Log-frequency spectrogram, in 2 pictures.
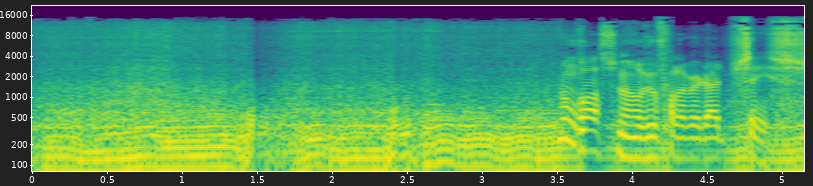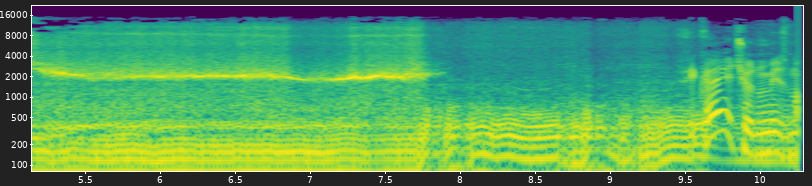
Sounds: car passing by

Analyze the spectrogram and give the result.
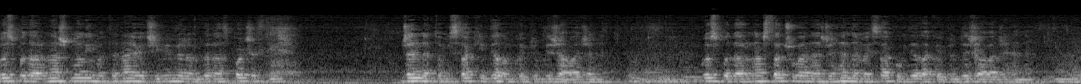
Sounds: Speech

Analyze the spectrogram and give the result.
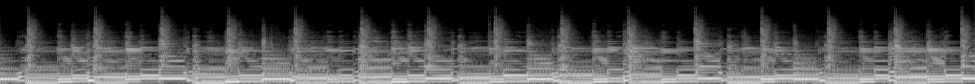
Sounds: tapping guitar

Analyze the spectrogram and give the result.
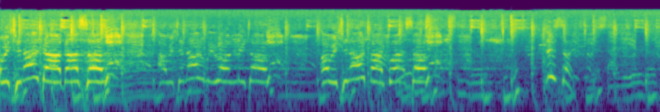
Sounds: Music

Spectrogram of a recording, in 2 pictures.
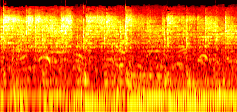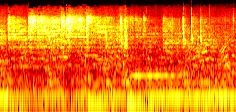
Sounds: Wood block, Percussion, Speech, Music

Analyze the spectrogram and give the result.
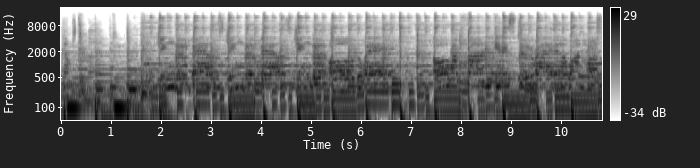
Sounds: Music, Wedding music

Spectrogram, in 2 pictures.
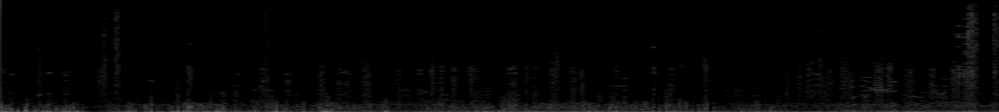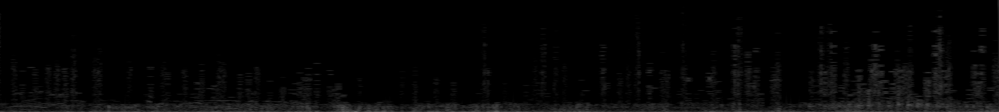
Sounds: Speech

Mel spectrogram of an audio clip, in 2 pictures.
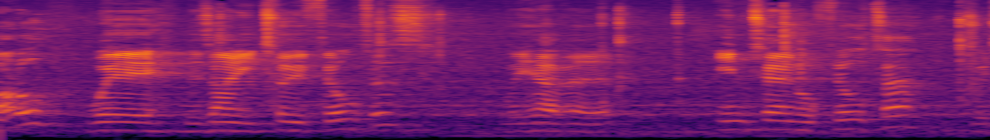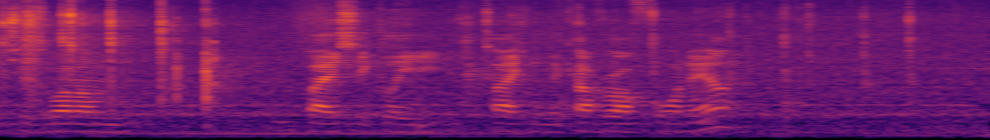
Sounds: Speech

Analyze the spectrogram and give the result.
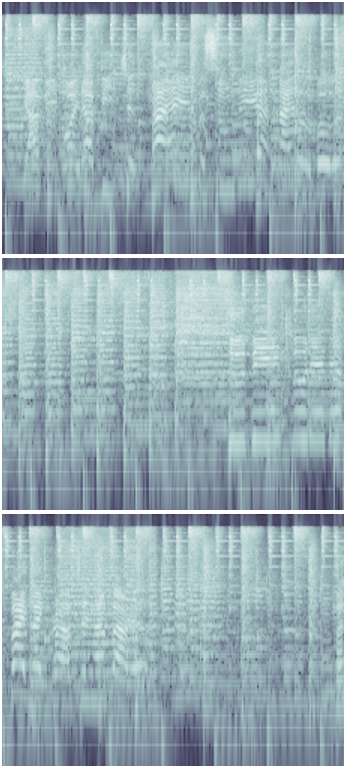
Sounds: Happy music, Music

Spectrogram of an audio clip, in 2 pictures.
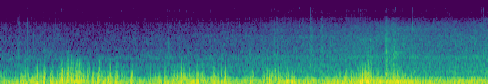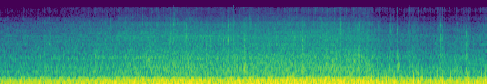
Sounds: Vehicle, Car

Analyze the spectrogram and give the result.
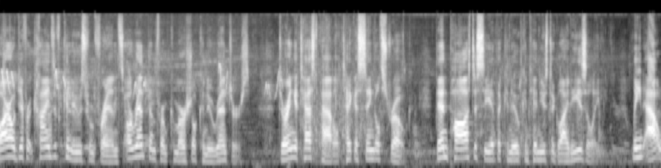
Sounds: kayak, Water vehicle

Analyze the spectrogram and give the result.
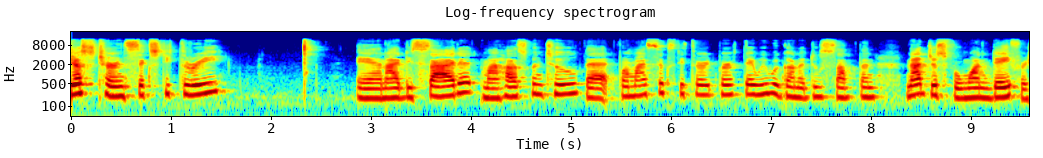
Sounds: Speech

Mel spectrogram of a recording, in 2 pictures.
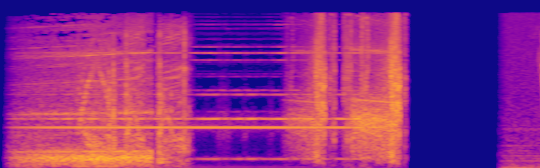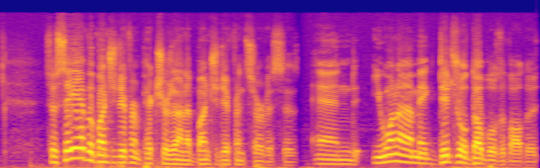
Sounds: Speech

